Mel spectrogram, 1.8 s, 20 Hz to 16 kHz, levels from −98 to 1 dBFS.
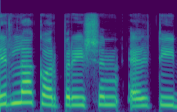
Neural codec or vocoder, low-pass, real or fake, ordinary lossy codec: none; 9.9 kHz; real; AAC, 96 kbps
